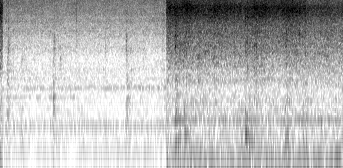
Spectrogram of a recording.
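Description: Cooked rice being stirred into sautéed vegetables in a pan for veg pulao: a quiet stretch, then a sudden loud, steady sizzle and scraping stir that carries on to the end.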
